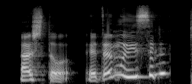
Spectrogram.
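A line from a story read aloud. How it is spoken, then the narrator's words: Giggling. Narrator (Russian): хихикнул Чес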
